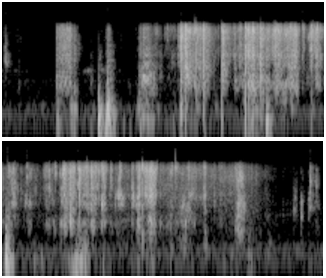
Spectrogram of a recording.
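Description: Plastic shrink wrap crinkling and tearing as a sealed trading card box is unwrapped by hand, with a few knocks of the box on the desk.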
